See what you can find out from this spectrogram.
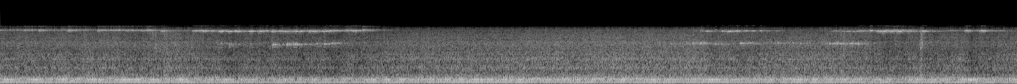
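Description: A high, thin screech comes and goes in long stretches over a steady engine drone; it seems tied to the clutch, cause unknown.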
